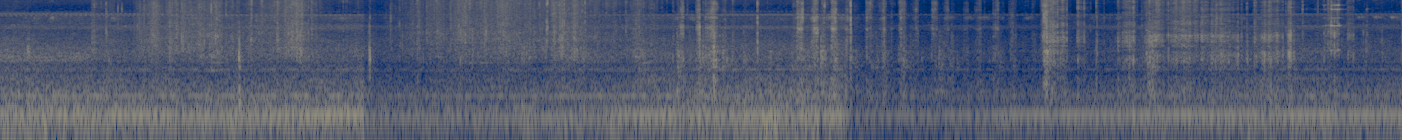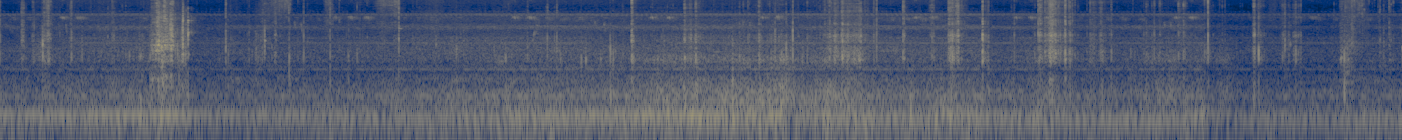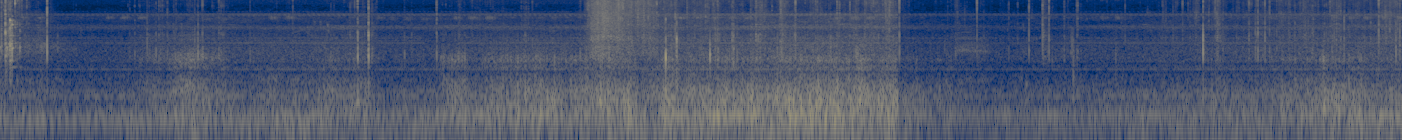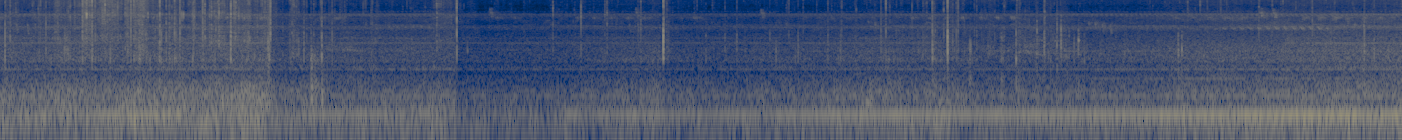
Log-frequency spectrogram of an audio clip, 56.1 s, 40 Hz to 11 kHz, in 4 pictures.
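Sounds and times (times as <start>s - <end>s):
campfire crackling: 0.0s - 56.0s
rushing hiss of fire: 32.3s - 46.7s.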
